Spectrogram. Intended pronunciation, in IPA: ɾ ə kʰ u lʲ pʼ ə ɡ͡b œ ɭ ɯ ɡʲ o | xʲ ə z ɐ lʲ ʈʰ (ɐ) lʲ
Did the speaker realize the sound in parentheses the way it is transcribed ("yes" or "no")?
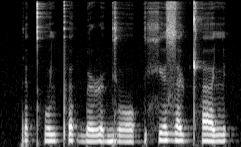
yes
